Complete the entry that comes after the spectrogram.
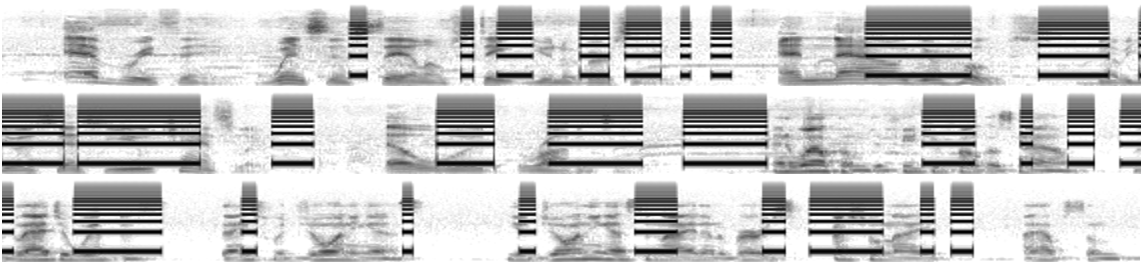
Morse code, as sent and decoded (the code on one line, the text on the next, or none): none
